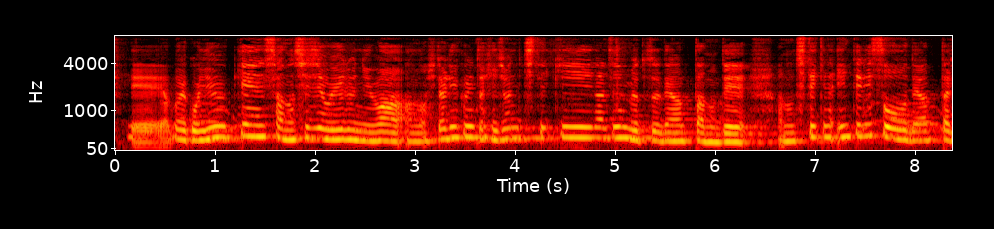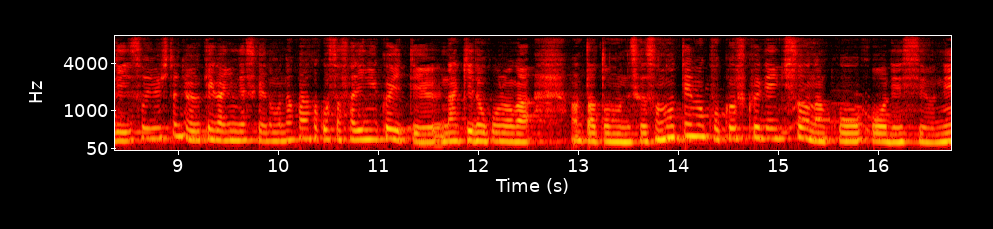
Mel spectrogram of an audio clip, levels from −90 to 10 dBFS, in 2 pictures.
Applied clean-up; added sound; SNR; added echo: neural separator model SepFormer DNS4.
